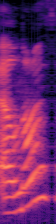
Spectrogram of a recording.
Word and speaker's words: Elnaz: to say it but my first name is Elmo's and my last name is behind guys so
